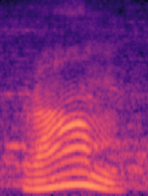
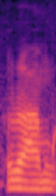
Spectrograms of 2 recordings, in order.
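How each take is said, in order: First: The name is called warmly, stretching the final m. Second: The name is called in a plain, neutral way. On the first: The caller feels love for the person. "if you want with love, the mood is different, the tone changes" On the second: An ordinary call to someone. "What are you saying?"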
